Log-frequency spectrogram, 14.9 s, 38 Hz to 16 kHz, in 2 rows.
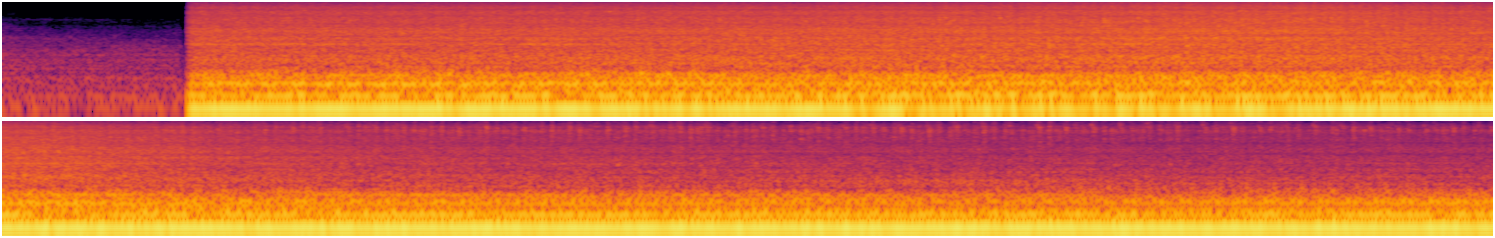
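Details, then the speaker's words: LS V8 cold idle after switching from 7.400" to shorter 7.350" pushrods, Speed Pro lifters, Elgin 1838p cam, 5w-30 oil: steady low idle with faint even injector tick and no rocker clatter; valvetrain quiet, not yet warmed up. "What's going on, but it sounds quiet. Like the rocker arms are, you know, to me I can hear the injectors more than I can hear the rocker arms, but like I said, it's not warmed up yet"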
